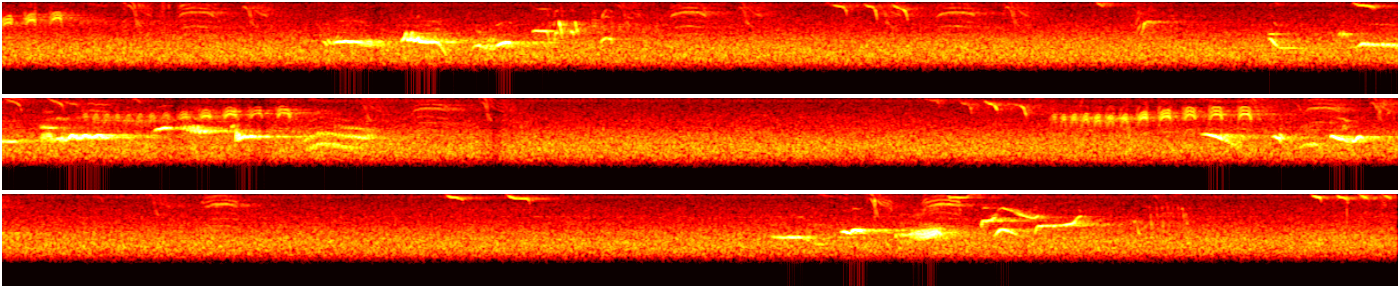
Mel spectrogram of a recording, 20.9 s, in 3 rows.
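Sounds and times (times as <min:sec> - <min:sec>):
common blackbird singing: 0:00.0 - 0:03.6, 0:05.6 - 0:09.4, 0:11.9 - 0:14.1, 0:17.8 - 0:20.9.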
